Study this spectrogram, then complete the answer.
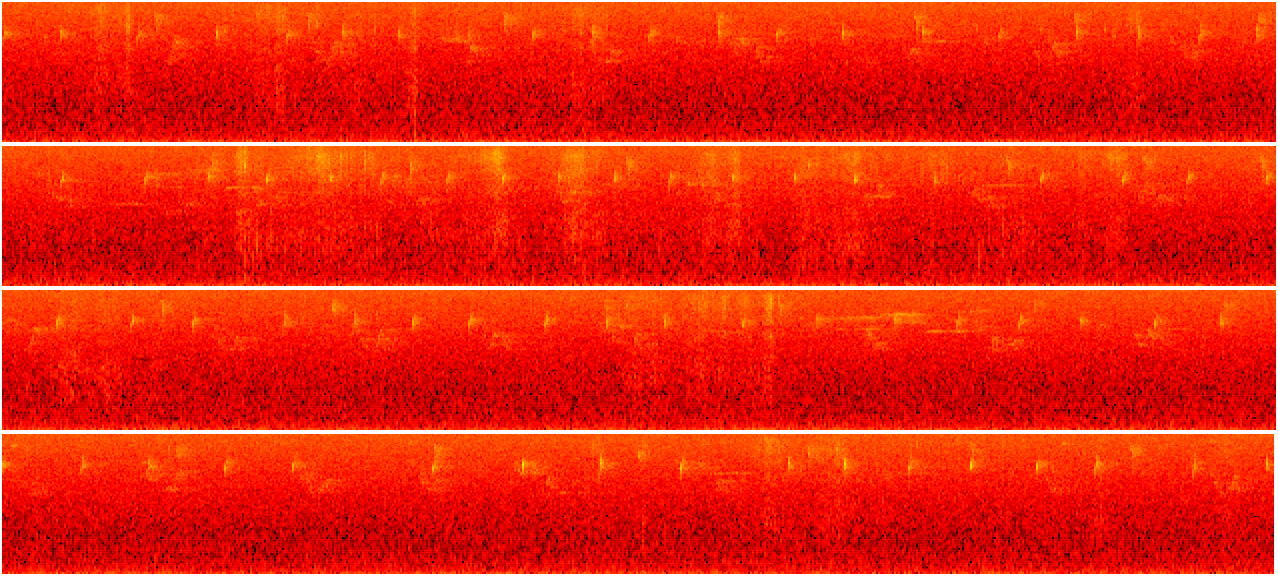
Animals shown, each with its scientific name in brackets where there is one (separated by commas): Black-throated Green Warbler (Setophaga virens)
